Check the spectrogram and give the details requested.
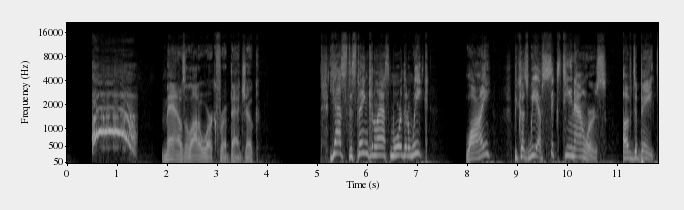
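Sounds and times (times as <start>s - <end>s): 
person screaming: 0.5s - 1.4s
speech: 1.9s - 3.9s, 5.1s - 7.3s, 8.0s - 11.8s.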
